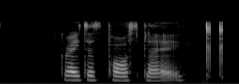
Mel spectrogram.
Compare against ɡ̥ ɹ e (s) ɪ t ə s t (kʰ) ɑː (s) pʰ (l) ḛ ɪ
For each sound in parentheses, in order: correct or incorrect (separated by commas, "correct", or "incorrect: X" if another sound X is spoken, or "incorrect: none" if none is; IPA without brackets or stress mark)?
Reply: incorrect: none, incorrect: pʰ, correct, correct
